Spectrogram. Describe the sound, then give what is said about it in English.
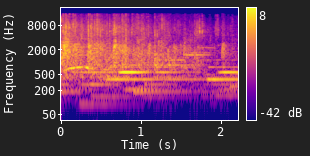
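A church audience claps together, a brief, steady burst of many hands at moderate loudness that holds for a couple of seconds. “Clap your hand and you may be seated.”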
